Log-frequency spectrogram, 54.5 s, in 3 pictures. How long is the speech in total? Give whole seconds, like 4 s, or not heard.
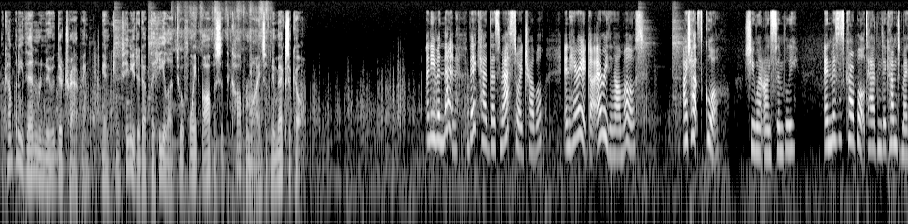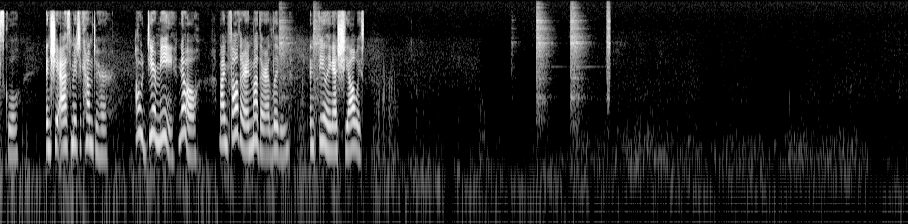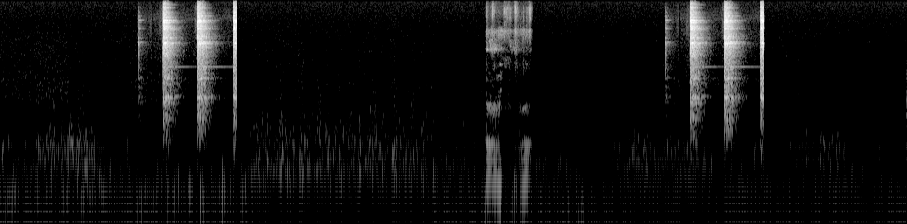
22 s.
